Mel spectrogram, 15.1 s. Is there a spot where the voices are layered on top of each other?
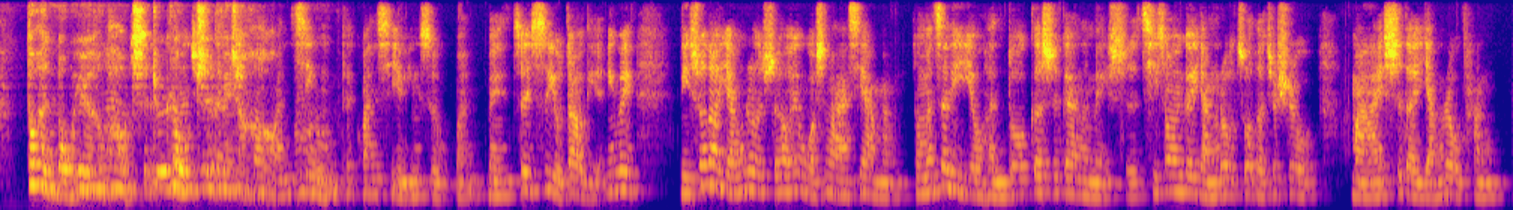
Yes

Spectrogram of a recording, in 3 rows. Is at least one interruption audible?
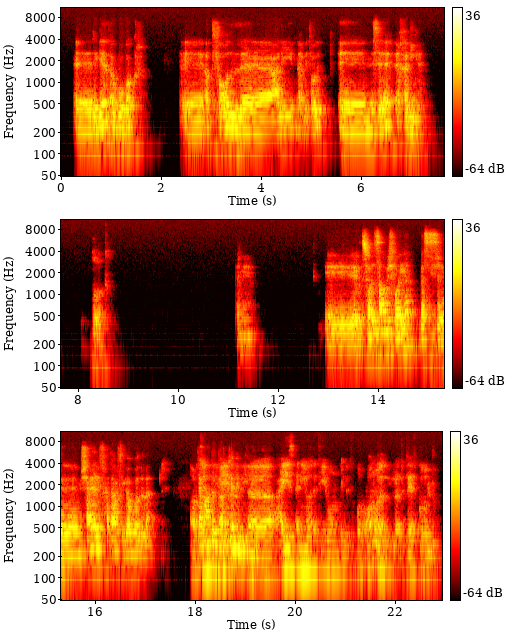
Yes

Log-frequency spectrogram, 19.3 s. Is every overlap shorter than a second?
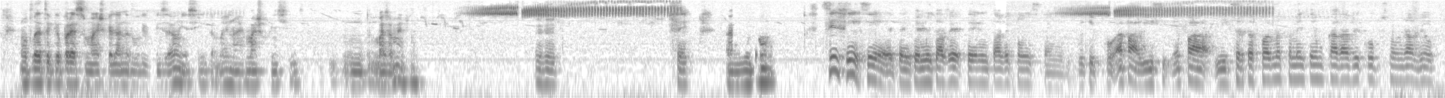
Yes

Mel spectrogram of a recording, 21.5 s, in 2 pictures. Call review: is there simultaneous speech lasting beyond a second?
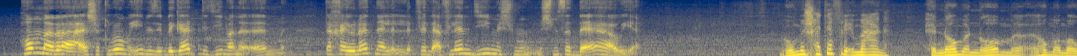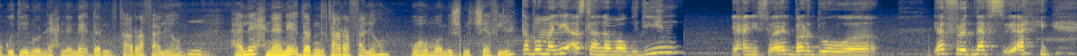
No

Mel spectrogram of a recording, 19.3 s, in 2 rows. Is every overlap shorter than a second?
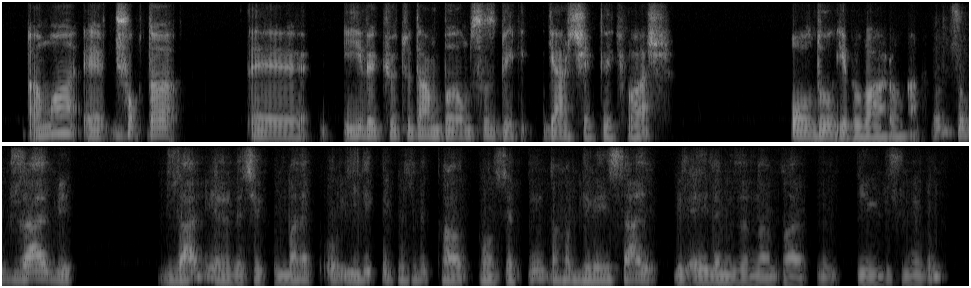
Yes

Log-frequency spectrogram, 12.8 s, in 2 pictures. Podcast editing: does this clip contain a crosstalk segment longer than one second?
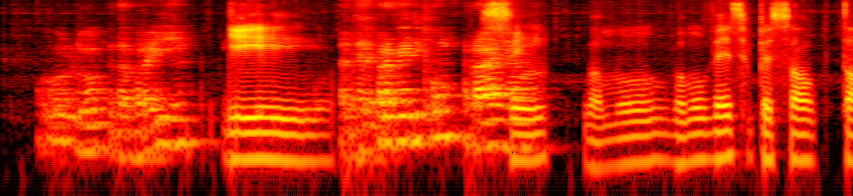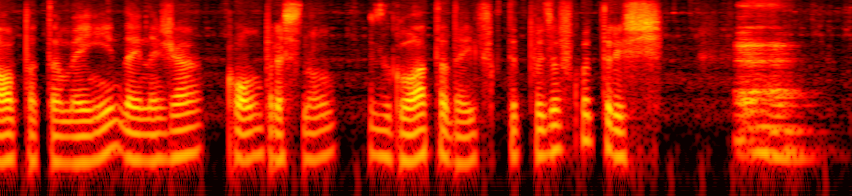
No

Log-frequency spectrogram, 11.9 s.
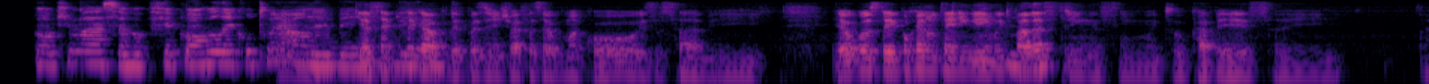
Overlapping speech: Yes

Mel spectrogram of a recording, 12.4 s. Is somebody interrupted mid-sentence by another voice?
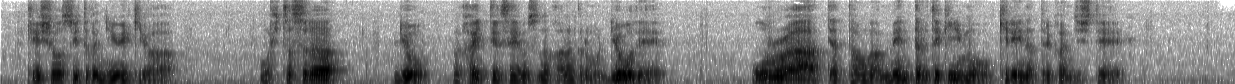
No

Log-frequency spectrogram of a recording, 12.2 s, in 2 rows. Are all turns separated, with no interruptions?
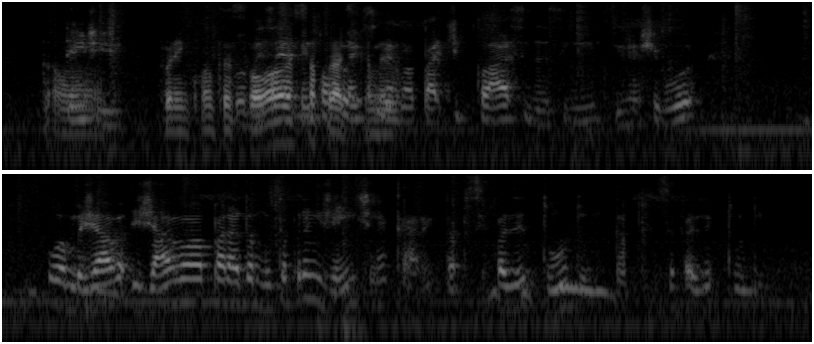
No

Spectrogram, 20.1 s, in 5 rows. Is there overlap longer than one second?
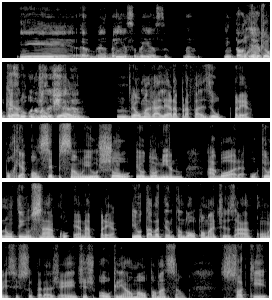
Yes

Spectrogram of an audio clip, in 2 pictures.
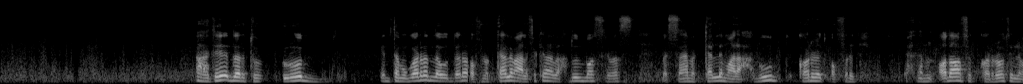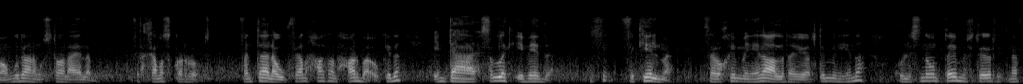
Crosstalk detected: No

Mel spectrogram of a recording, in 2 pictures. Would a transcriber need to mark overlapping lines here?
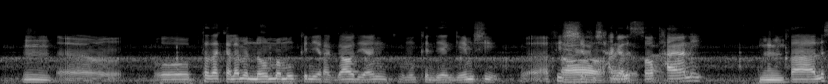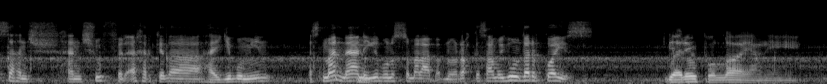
Yes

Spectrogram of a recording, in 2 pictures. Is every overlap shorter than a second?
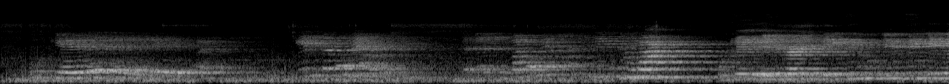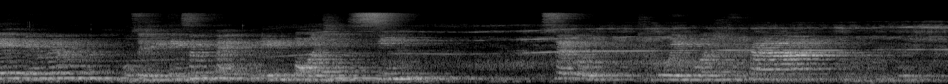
Yes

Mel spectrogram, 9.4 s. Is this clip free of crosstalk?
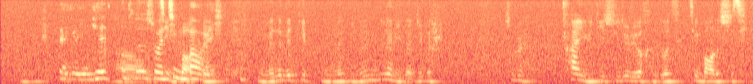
No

